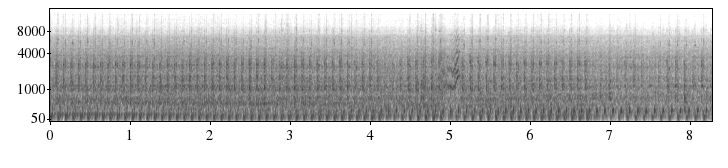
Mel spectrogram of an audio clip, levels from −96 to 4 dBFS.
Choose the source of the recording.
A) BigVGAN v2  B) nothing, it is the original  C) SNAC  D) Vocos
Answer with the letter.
B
